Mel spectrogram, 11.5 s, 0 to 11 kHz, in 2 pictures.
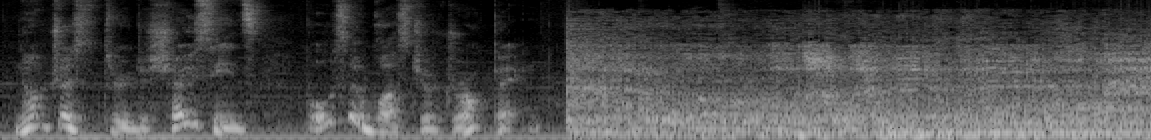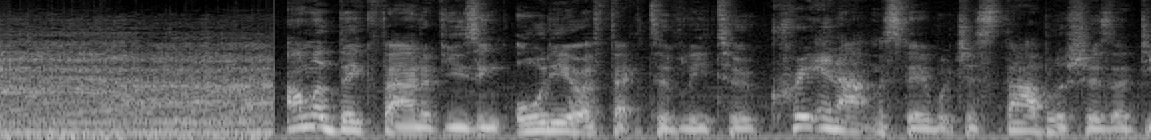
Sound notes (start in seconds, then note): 2.8 monsters cackling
